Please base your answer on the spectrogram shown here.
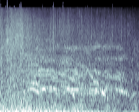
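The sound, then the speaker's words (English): A homemade grenade, packed with rusty nails and bits of glass and rock and hurled by Sparks during an attack on a town, explodes with a heavy, rumbling low end that stays loud for nearly three seconds, while faint wavering whistles drift through the noisy blast. “Sparks started hurling his homemade grenades, and the rusty nails and bits of glass and rock tore into flesh and dropped men dead or horribly wounded.”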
